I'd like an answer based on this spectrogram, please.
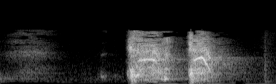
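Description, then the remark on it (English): A man clears his throat softly, then lets out two loud coughs in quick succession, followed by a brief quiet pause with no talking. “I'm going to cough again.”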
